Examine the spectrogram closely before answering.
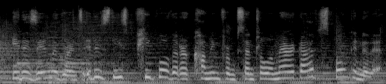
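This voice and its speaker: A woman speaks with music in the background. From Venezuela. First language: Spanish. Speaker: news reporter.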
